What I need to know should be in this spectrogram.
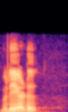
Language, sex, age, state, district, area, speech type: Tamil, male, 18-30, Tamil Nadu, Erode, rural, read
